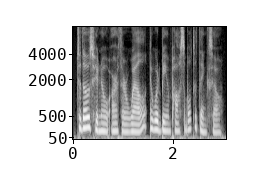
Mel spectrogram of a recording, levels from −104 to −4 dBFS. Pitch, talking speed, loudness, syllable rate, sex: 175 Hz, 255 wpm, -17 LUFS, 6.3 syllables/s, female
